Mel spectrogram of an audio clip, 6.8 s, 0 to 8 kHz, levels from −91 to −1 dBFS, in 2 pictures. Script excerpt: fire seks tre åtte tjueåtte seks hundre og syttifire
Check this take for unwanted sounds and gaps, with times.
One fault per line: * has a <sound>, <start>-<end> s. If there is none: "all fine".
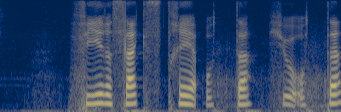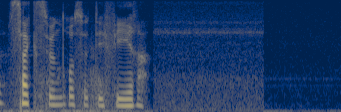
all fine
